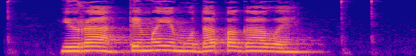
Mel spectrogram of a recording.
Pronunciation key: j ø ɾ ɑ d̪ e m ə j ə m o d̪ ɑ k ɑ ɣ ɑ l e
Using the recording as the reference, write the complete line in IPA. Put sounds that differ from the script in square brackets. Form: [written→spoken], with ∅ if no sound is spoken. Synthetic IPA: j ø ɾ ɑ [d̪→t̪] e m ə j ə m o d̪ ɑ [k→p] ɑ ɣ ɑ l e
